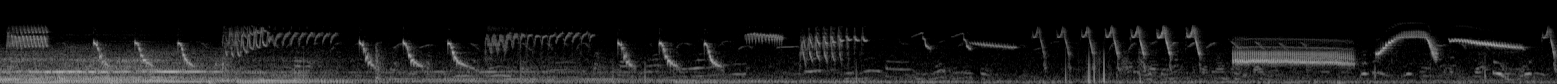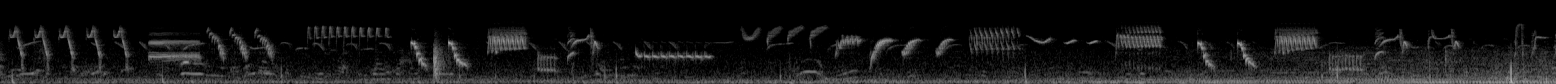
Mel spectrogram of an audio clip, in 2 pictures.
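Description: Asian pied starling (jalak suren) singing a long, varied song of sharp chirps, whistled glides and fast rattling trills, with a few held buzzy notes.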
